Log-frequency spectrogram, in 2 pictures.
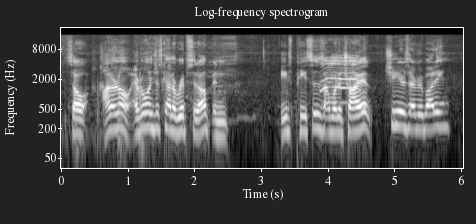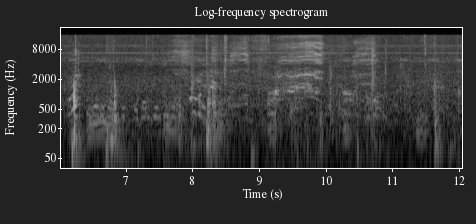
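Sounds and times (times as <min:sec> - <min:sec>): pig squealing: 0:02.0 - 0:02.9, 0:03.8 - 0:04.6, 0:07.7 - 0:10.8.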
